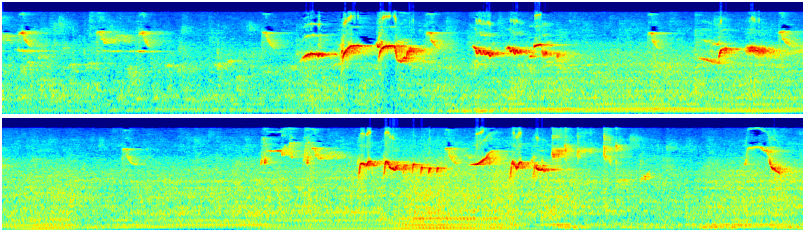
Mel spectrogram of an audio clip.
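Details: Master song of a Tledekan for training songbirds: repeated bursts of rapid, high, chattering whistles and squeaky slurs, with brief pauses between them, over a low droning hum in the background.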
